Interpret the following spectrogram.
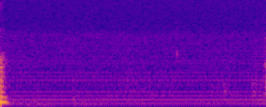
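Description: Low, steady electrical hum on a recorded telephone line, with faint hiss, in a pause between speech.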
